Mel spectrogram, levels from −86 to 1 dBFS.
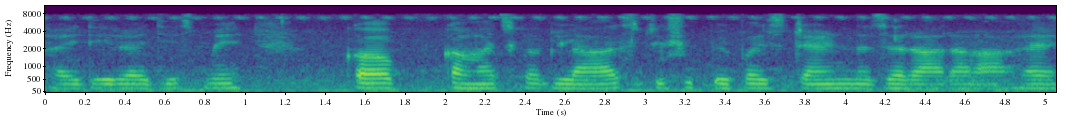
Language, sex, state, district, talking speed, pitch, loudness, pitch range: Hindi, male, Chhattisgarh, Raipur, 190 wpm, 160 Hz, -21 LUFS, 160-165 Hz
